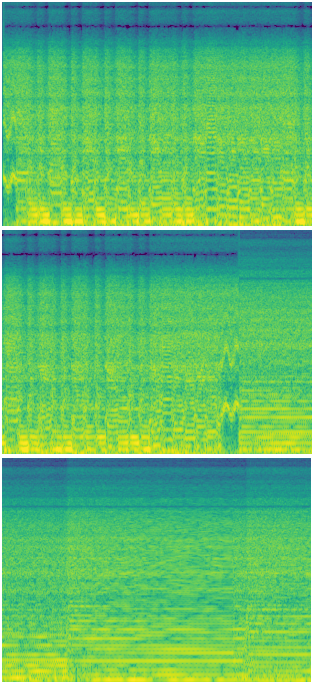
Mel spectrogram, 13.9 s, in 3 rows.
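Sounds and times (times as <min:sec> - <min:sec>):
guitars: 0:00.0 - 0:13.9.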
